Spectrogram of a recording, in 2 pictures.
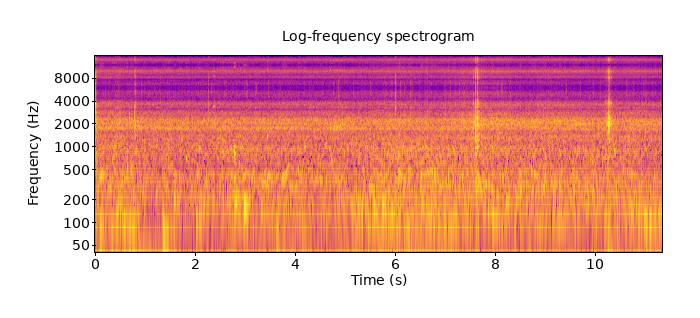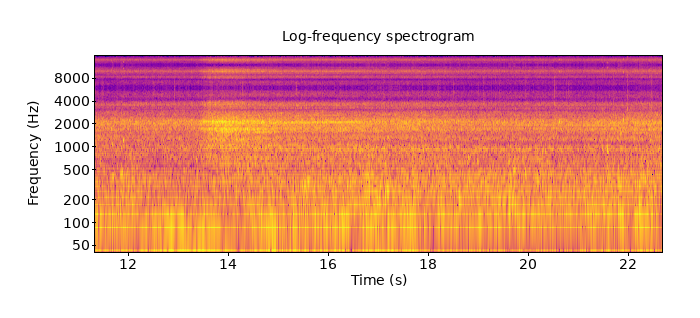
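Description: Muffled underwater hiss and rumble surround the listener throughout.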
